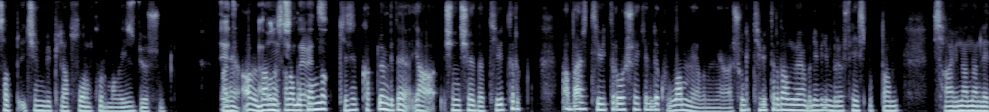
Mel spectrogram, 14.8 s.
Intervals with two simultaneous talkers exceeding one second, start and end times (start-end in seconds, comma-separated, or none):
3.3-4.9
